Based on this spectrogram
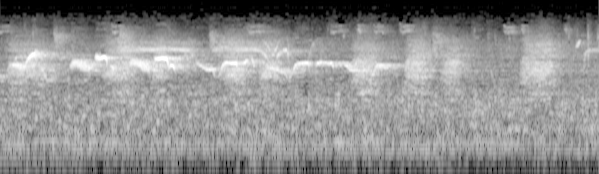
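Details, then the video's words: Japanese grosbeak, a wild bird, uttering clear whistled and slurred chirping notes in loose groups, some sweeping upward, with soft gaps between phrases and a faint background hiss. "イカルEophona personata"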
